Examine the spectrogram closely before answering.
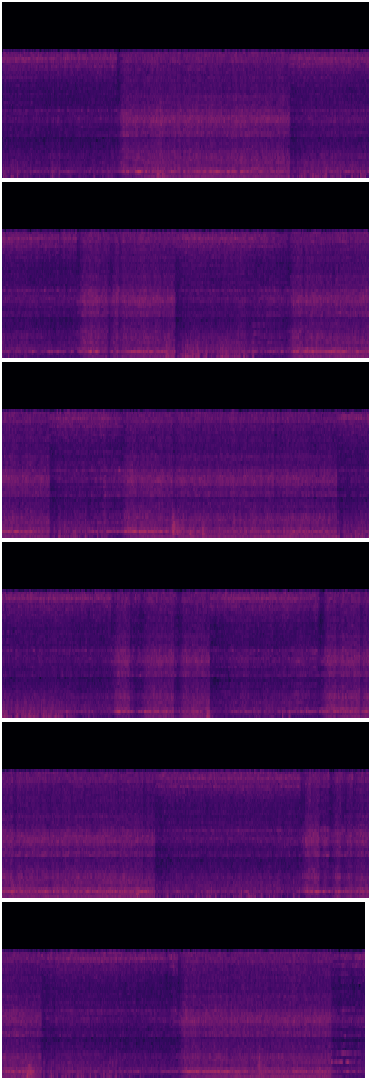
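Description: Vertical band saw cutting wood into boards in repeated passes a few seconds long, with short drops in between. A steady whine of several pitches runs under the cutting noise.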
